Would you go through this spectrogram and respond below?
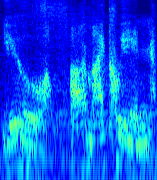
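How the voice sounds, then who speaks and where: A woman's voice: a bass voice, little pitch movement, very slow, background noise, exaggerated voice. A woman voicing a proud, fierce alien brood mother in a video game, with theatrical, declamatory delivery and creature processing. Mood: submissive, wary. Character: Zagara, proud fierce female alien brood mother, defeated yet loyal. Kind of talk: dramatic video game acting. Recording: echoey, distant, loud game music behind.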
